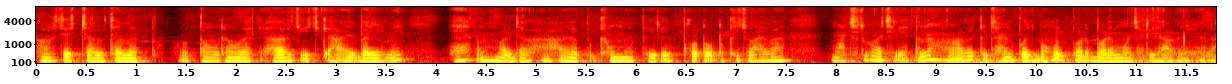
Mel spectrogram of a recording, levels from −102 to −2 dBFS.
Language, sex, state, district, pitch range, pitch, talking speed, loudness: Chhattisgarhi, male, Chhattisgarh, Bilaspur, 125-145 Hz, 135 Hz, 145 wpm, -30 LUFS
